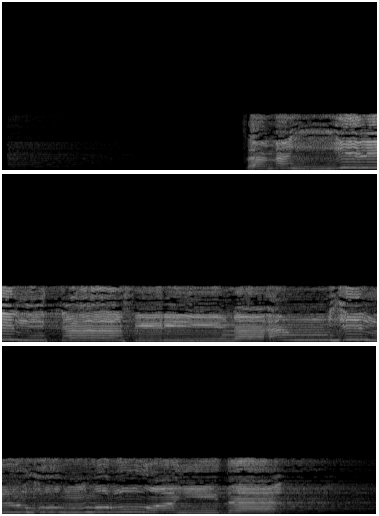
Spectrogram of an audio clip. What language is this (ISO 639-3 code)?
ara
